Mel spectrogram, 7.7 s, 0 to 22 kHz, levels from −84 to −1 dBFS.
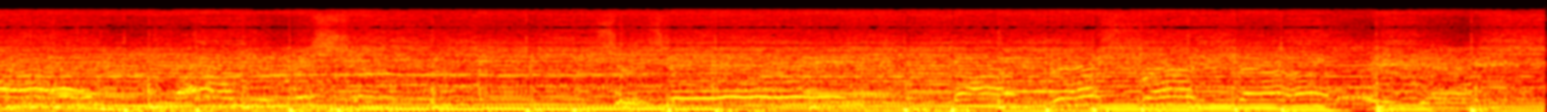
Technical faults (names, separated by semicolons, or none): imaging from sample-and-hold upsampling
